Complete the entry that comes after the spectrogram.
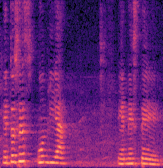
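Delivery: usual speaking voice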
